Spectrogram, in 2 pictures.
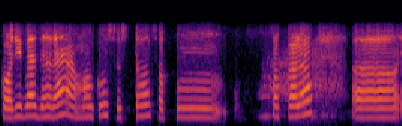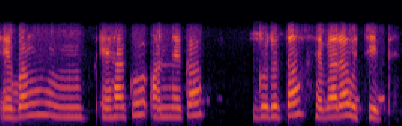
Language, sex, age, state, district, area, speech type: Odia, female, 45-60, Odisha, Sundergarh, rural, conversation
